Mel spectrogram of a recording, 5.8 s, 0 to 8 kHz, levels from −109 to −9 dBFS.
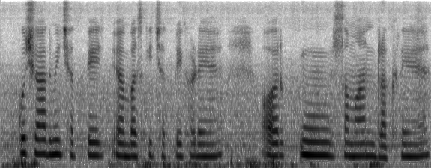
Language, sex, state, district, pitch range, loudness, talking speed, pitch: Hindi, female, Haryana, Jhajjar, 215-235 Hz, -17 LUFS, 155 wpm, 225 Hz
